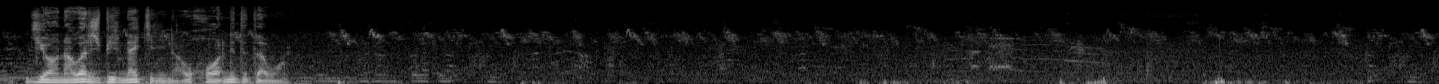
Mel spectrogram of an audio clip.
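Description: Rabbits nibble and munch on greens.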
